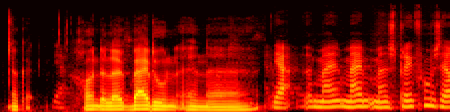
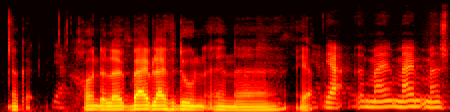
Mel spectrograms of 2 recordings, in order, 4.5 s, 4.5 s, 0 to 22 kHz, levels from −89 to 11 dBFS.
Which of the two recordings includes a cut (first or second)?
first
